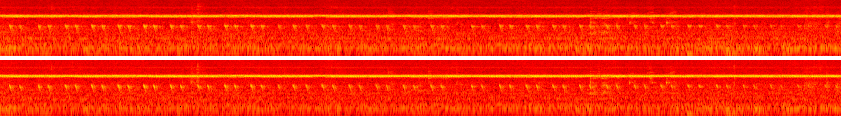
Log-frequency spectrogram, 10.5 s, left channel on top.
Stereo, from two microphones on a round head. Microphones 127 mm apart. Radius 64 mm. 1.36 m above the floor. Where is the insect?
40° right (ahead or behind), 1.1 m.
